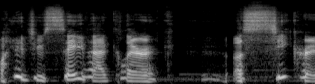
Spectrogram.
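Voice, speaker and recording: A man uses a put-on character voice at a high pitch. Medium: virtual streamer.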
